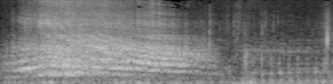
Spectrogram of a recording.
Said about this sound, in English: Elephant, that's right, sweetie. Oh my gosh, look how big the elephant is.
